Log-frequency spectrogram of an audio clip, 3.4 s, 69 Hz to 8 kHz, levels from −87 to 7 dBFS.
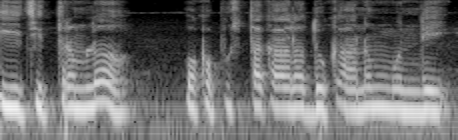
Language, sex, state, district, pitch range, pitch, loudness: Telugu, male, Telangana, Hyderabad, 195-215 Hz, 205 Hz, -13 LUFS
